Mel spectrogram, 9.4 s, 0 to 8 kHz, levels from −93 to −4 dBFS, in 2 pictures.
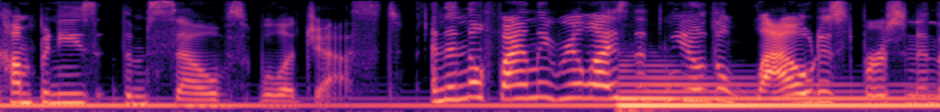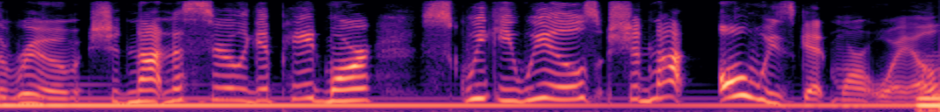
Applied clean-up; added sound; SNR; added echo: none; Bass guitar; -1 dB; none.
